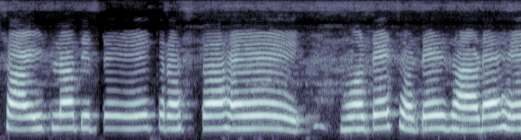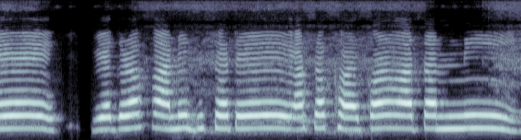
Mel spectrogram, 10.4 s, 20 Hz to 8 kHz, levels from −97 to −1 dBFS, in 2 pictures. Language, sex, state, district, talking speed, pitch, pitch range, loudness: Marathi, female, Maharashtra, Chandrapur, 90 wpm, 270 Hz, 265-280 Hz, -16 LUFS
